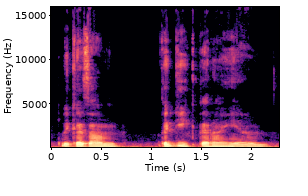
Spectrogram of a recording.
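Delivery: usual speaking voice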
